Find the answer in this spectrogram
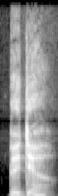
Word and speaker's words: Bourdeau: And you basically told me to just say it like I would say the wine.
